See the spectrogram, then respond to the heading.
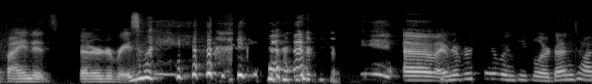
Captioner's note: laughing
